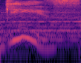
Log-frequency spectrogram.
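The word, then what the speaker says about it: geas: Next, we have, I think it's pronounced Geese, which is like dominate person, but times 10.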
